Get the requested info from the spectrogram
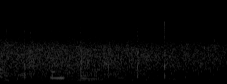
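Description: Faint audience applause, slowly dying away.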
